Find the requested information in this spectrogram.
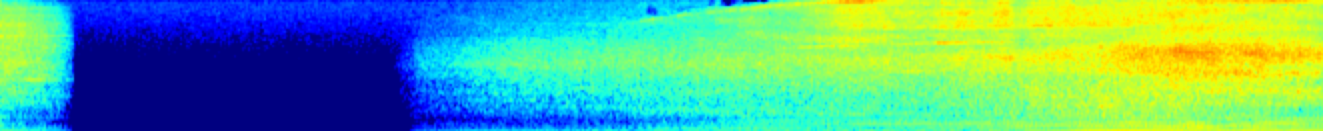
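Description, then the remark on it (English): After a short silence, heavy truck engines rumble to life and grow steadily louder, a deep droning roar with a thin rising whine as the trucks pull away together. “Okay, so the trucks are all underway”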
